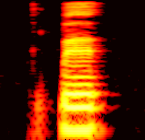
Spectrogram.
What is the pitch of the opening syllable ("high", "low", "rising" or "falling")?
low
